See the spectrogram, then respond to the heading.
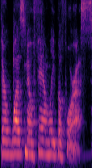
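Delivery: plain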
